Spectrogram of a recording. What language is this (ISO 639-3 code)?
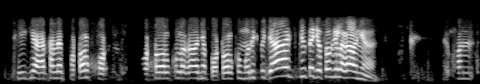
sat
